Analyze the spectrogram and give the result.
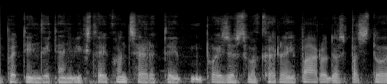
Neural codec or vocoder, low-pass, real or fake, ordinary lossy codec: codec, 44.1 kHz, 7.8 kbps, DAC; 14.4 kHz; fake; AAC, 48 kbps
